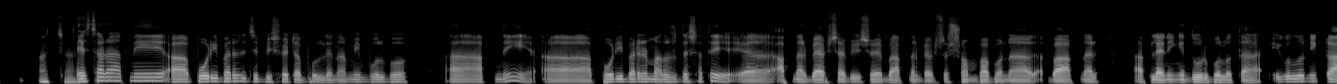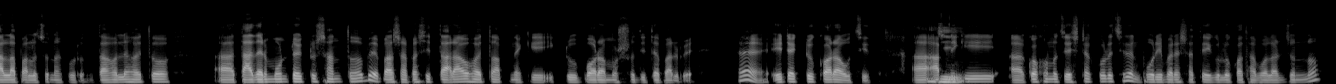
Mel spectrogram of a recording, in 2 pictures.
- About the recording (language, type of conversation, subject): Bengali, advice, বাড়িতে থাকলে কীভাবে উদ্বেগ কমিয়ে আরাম করে থাকতে পারি?
- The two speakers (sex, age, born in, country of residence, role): male, 20-24, Bangladesh, Bangladesh, advisor; male, 20-24, Bangladesh, Bangladesh, user
- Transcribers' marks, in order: none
